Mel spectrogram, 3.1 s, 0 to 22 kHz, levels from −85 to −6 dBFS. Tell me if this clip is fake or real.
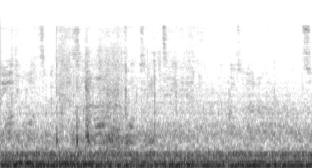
fake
